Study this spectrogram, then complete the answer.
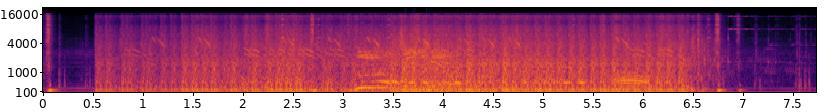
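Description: A submachine gun fires in rapid, loud bursts.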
